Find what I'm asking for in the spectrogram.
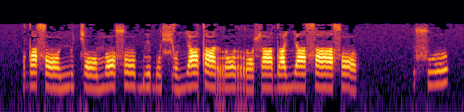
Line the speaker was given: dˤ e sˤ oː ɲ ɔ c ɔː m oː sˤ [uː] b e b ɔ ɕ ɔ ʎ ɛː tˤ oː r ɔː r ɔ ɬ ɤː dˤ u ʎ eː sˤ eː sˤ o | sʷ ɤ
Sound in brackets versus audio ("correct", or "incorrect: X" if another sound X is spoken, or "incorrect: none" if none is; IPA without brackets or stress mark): correct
